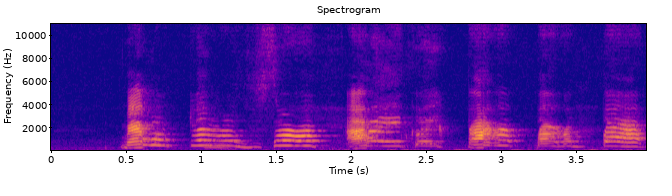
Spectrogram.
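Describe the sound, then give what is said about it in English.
A voice imitates Stitch choking on a chicken bone, making about seven strained, raspy vocal bursts in a quick, uneven rhythm, fairly loud, with no actual words. “That was Stitch choking on a fucking chicken bone.”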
